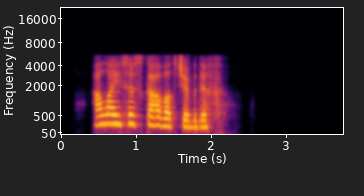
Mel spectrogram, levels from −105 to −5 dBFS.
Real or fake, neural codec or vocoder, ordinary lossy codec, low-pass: fake; codec, 16 kHz, 0.3 kbps, FocalCodec; AAC, 48 kbps; 5.4 kHz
